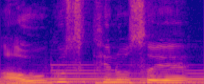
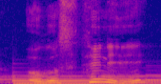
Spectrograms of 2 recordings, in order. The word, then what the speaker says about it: 아우구스티누스: 성경을 제외한 한 인생책을 누가 저에게 묻는다면 저는 아우구스티누스의 고백록을 말씀을 드리고 싶습니다. 아우구스티노스 그러니까 좀 생소할 수가 있는데 우리가 흔히 잘 아시는 영어식 발음인 어그스틴이 바로 그 사람입니다.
